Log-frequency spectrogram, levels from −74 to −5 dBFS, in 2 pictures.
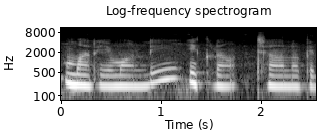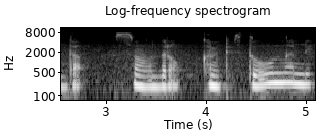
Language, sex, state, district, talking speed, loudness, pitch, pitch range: Telugu, male, Andhra Pradesh, Annamaya, 95 wpm, -17 LUFS, 205 Hz, 200-230 Hz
